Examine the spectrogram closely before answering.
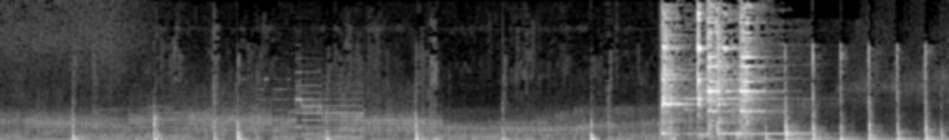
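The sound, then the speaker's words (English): A doorbell rings with a bright, ringing chime in the later part, after a quiet stretch of scattered soft clicks that keep going around it. “Was that my doorbell or am I dreaming? Good Lord, I say, that was the doorbell.”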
